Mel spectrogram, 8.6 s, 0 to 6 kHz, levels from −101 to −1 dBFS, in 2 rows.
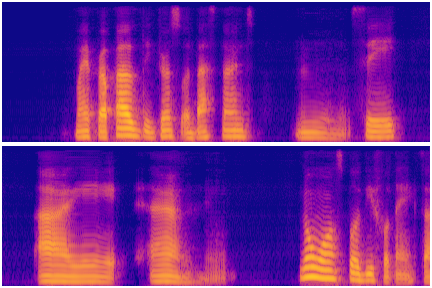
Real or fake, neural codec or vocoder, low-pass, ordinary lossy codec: fake; codec, 16 kHz, 0.3 kbps, FocalCodec; 5.4 kHz; none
